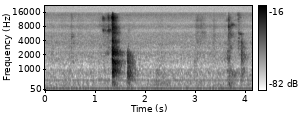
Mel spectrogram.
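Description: Near silence: room tone with a steady low hum. A few faint clicks break it, one a little over a second in with a weaker one just after, and another near the end, as small beads and bone pieces are handled and threaded onto sinew.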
